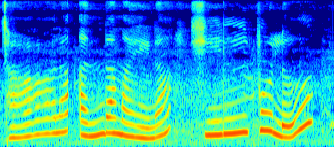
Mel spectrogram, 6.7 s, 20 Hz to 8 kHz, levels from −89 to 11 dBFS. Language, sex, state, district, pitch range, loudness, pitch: Telugu, female, Andhra Pradesh, Sri Satya Sai, 250-325 Hz, -13 LUFS, 285 Hz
